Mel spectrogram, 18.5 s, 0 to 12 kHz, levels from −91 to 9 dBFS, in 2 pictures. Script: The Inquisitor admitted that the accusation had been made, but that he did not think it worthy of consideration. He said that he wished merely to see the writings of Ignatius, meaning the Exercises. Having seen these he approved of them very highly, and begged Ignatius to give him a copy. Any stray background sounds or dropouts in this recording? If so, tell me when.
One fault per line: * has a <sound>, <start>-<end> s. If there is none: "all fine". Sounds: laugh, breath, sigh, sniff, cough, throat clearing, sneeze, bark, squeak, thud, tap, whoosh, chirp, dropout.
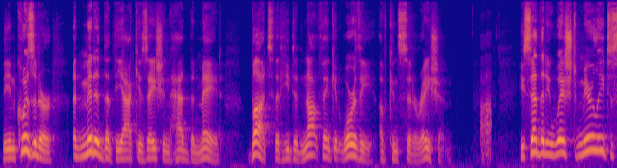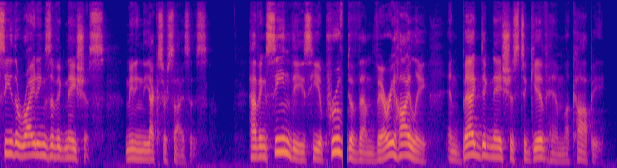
* has a laugh, 7.2-7.4 s
* has a dropout, 14.4-14.5 s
